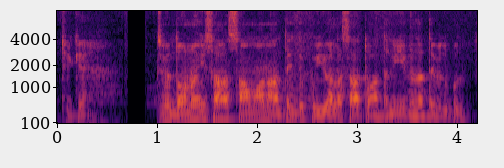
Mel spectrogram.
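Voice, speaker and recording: A man teaching an exam-prep spelling lesson in a casual way, slowly repeating words for emphasis. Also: mid-range voice, steady tone, mellow, slightly rough. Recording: dull lo-fi recording.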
